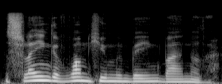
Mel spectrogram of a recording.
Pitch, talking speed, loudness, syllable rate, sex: 140 Hz, 215 wpm, -16 LUFS, 5.5 syllables/s, male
